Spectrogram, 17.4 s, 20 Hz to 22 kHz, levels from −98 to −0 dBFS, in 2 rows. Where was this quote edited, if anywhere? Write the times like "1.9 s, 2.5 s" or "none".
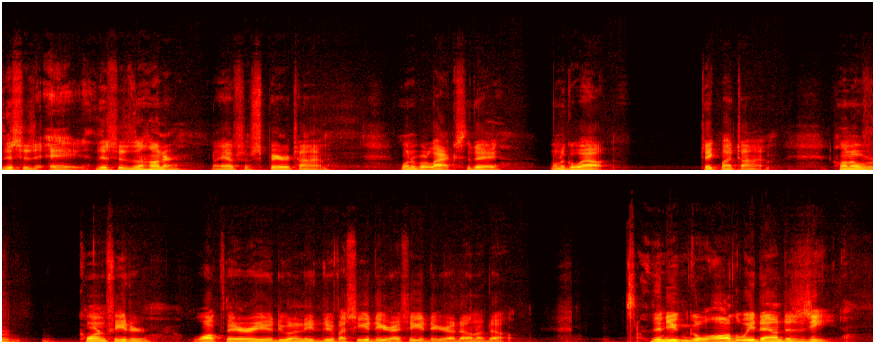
14.4 s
